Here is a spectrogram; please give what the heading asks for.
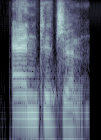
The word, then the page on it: antigen: Indian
